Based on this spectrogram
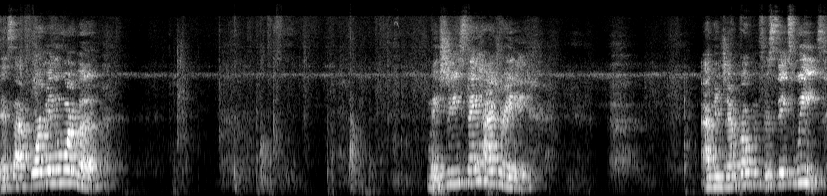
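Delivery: winded, out of breath, breathing hard. Host leading an online workout right after the warm-up, out of breath. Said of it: "I'm still out of breath".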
